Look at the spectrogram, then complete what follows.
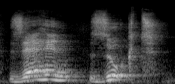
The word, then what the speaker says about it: Sehnsucht: Pronounced Sehnsucht, thank you, means searching or in search of something.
